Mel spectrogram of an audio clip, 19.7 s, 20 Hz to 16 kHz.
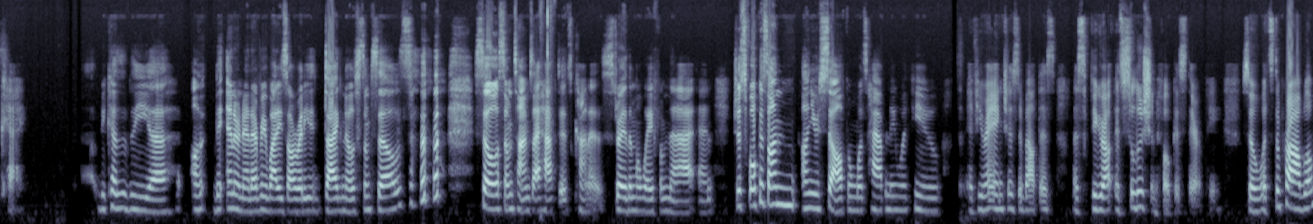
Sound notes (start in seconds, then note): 6.1 laughter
